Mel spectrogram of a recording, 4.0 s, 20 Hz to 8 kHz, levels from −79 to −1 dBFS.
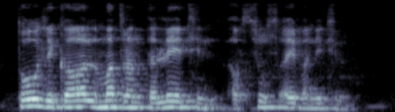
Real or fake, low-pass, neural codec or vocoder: fake; 7.2 kHz; codec, 16 kHz, 6 kbps, DAC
